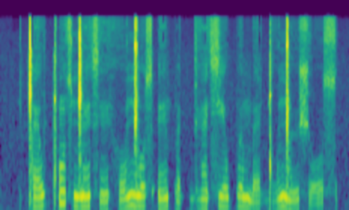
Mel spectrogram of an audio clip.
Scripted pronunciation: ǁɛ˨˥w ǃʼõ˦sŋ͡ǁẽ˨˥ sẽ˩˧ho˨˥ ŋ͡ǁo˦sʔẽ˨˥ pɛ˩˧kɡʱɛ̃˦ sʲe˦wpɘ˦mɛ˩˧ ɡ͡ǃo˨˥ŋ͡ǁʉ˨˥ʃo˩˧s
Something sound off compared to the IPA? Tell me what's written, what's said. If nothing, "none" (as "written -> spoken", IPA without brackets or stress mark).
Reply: none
